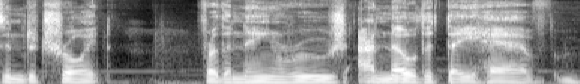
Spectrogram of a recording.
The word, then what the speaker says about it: Rouge: I don't know if it's Rouge or Rogue, right? I think it's Rouge. The Nain Rouge is, I believe, how it's supposed to be pronounced.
